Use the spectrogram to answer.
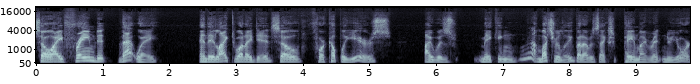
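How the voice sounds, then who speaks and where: A man with an ordinary speaking voice talks at a moderate pace, pitched fairly high with ordinary pitch variation. The sound is dry and close with no echo, on a very clean recording with a silent background. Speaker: actor, voice actor, comedian. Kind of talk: interview answer.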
